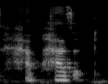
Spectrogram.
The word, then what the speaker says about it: haphazard: I'm not saying this because of people that said it, but the correct pronunciation is haphazard. Is haphazard. So it's hap plus hazard.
